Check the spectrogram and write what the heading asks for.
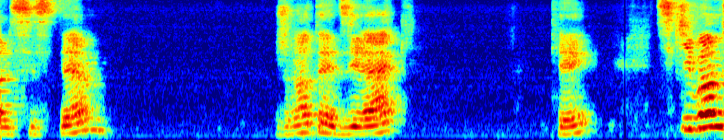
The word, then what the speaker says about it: Dirac: Dirac. C'est aussi simple que ça. Ça s'écrit vraiment comme ça se prononce. C'est pas QUE, là, c'est RAC.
